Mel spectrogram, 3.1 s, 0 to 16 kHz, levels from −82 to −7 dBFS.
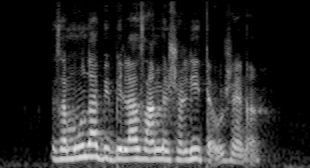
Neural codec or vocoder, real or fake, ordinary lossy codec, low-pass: none; real; Opus, 24 kbps; 14.4 kHz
